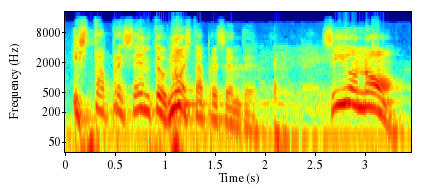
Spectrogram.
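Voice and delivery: loud, high challenge to the crowd; rising preacher's shout; preacher's rallying call. Acted. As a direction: demand an answer from the pews. Preacher calls to congregation.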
